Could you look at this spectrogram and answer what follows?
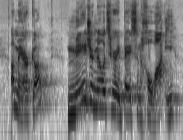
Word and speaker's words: Hawaii: major military base in Hawaii right or Hai if you're a snob and want to pronounce it the right way so China has um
